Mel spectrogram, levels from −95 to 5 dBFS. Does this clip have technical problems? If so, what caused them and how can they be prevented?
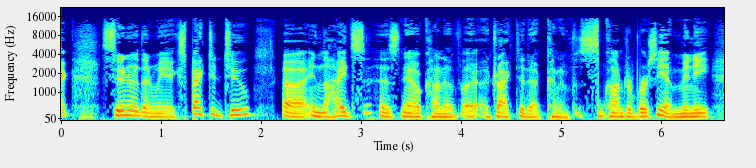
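Yes. At 5.37 s the speech jumps forward: compressed frames skipped, roughly one 92.9 ms frame dropped as missing or damaged. Preventing it means checking file integrity and using error-resilient transfer.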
